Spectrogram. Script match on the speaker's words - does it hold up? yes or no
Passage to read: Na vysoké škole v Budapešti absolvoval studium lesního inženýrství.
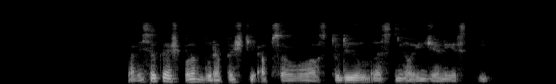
yes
